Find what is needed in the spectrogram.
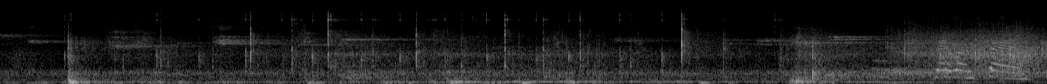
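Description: Plastic table tennis ball struck back and forth in a rally, a sharp click off the rackets and the table roughly once a second. Near the end the rally stops and a shout and a swell of crowd noise rise.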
